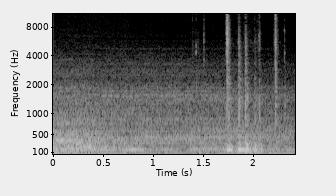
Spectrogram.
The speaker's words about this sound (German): Hier spricht die Polizei. Bitte fahren Sie rechts ran. Ja, ja, ich mach ja schon.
